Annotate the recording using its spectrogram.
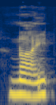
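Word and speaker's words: knight: এক্ষেত্রে কে এর উচ্চারণ সাইলেন্ট থাকবে। যেমন নলেজ, নাইট, নি।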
